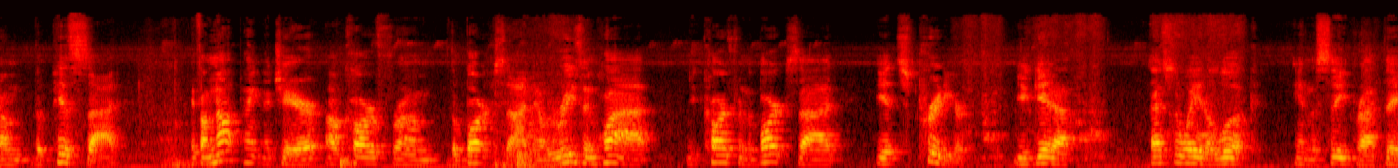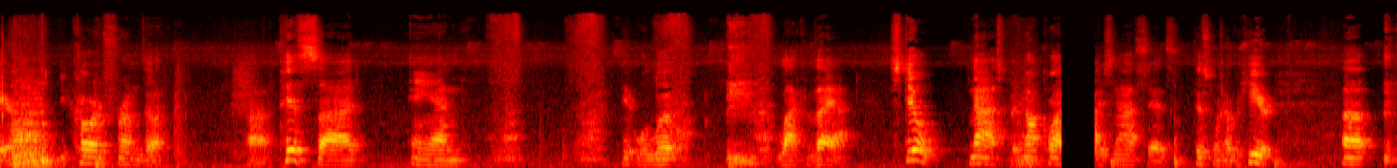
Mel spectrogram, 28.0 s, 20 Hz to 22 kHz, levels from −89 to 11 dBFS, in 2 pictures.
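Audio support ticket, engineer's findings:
Playback stall, 24.59–24.93 s, about 344 ms. Player output path likely starved of buffered data or its output thread blocked, so nothing reached the output. The sound cuts out mid-flow for roughly a third of a second, then resumes.

Time-compressed catch-up, 24.93–27.85 s, straight after the stall. Player drains its accumulated backlog by dropping short segments and cross-fading across the joins. The audio plays back hurried at 1.1x speed, pitch unchanged, for nearly 3 seconds.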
